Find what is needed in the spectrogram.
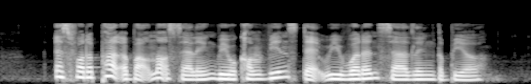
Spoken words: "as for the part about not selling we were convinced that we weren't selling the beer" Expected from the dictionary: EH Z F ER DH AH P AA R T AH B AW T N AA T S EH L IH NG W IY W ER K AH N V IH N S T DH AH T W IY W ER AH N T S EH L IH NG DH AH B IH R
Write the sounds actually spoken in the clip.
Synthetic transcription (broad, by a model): EH S F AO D AH P AA T AH B AW T N AA T S EH L IH NG W IY W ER K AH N V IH N S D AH T W IY W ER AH N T S EH L IH NG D AH B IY L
